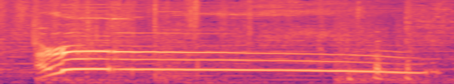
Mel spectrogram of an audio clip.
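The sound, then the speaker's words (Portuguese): A dog lets out one long, loud howl that rises quickly and then holds a steady, slowly sagging pitch for over two seconds before trailing off. No one speaks over it. “Uivando como se não houvesse amanhã.”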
